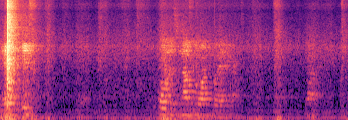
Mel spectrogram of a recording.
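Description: Swords clash with sharp clacks in a large echoing hall.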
